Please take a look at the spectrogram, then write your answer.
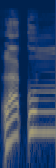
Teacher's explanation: mim sukun bertemu fa idhar syafawi. Mim sukun dibaca jelas tanpa mendengung. Lakum fastaqimu.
